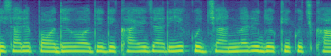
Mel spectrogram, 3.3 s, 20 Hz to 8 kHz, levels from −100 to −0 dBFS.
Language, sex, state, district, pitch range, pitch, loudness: Hindi, female, Himachal Pradesh, Shimla, 190-200 Hz, 195 Hz, -16 LUFS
